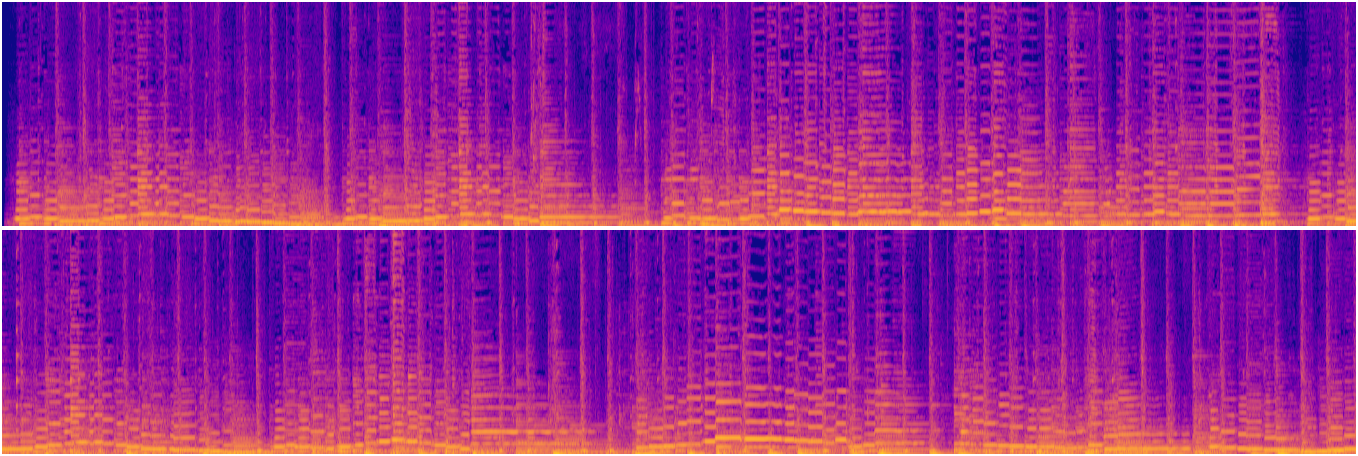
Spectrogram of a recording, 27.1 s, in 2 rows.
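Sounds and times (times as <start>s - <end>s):
swing waltz music: 0.1s - 27.0s.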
